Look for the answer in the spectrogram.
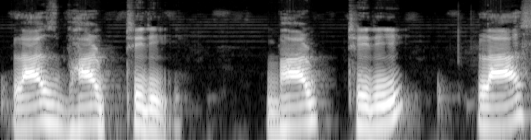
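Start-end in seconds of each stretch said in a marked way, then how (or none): none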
